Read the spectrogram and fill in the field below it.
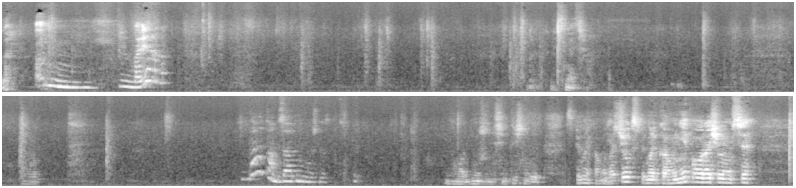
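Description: Hands slap and rub against bare skin.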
